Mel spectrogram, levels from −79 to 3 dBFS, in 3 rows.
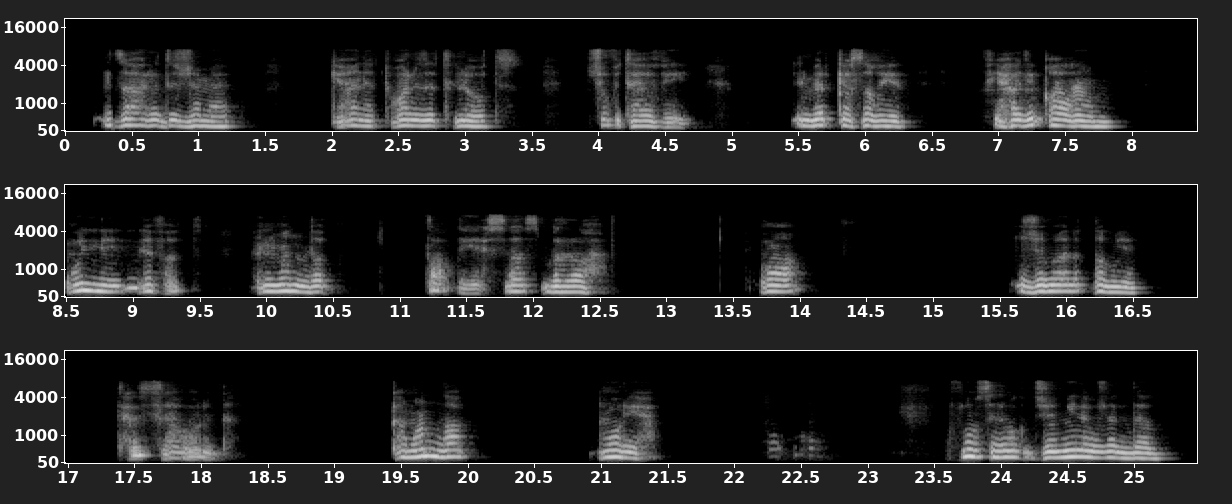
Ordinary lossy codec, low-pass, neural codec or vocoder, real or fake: none; 7.2 kHz; none; real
